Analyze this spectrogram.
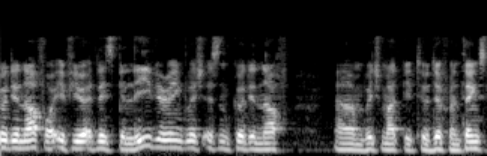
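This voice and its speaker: With a German accent, a man speaks at a fairly quick pace in a medium pitch with ordinary pitch variation. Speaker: professor. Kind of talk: lecture. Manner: hesitant, many fillers.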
